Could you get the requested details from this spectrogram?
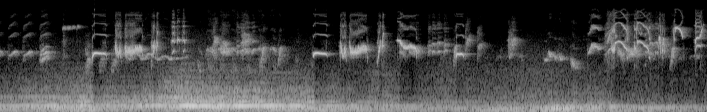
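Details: Anis merah, the orange-headed thrush, sings at home in North Bali, Singaraja, as a training lure: a long rambling run of rich warbled whistles and chattering notes, with a brief pause midway, over a low droning background.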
